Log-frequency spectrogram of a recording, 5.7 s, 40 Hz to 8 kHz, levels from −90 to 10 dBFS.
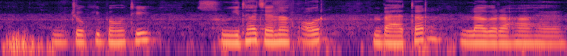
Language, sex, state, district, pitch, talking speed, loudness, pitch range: Hindi, male, Chhattisgarh, Sukma, 145 Hz, 105 wpm, -18 LUFS, 135-160 Hz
